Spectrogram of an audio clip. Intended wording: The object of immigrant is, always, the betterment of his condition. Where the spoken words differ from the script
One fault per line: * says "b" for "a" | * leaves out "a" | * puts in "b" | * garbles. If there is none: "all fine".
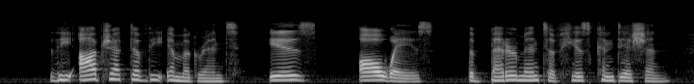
* puts in "the"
